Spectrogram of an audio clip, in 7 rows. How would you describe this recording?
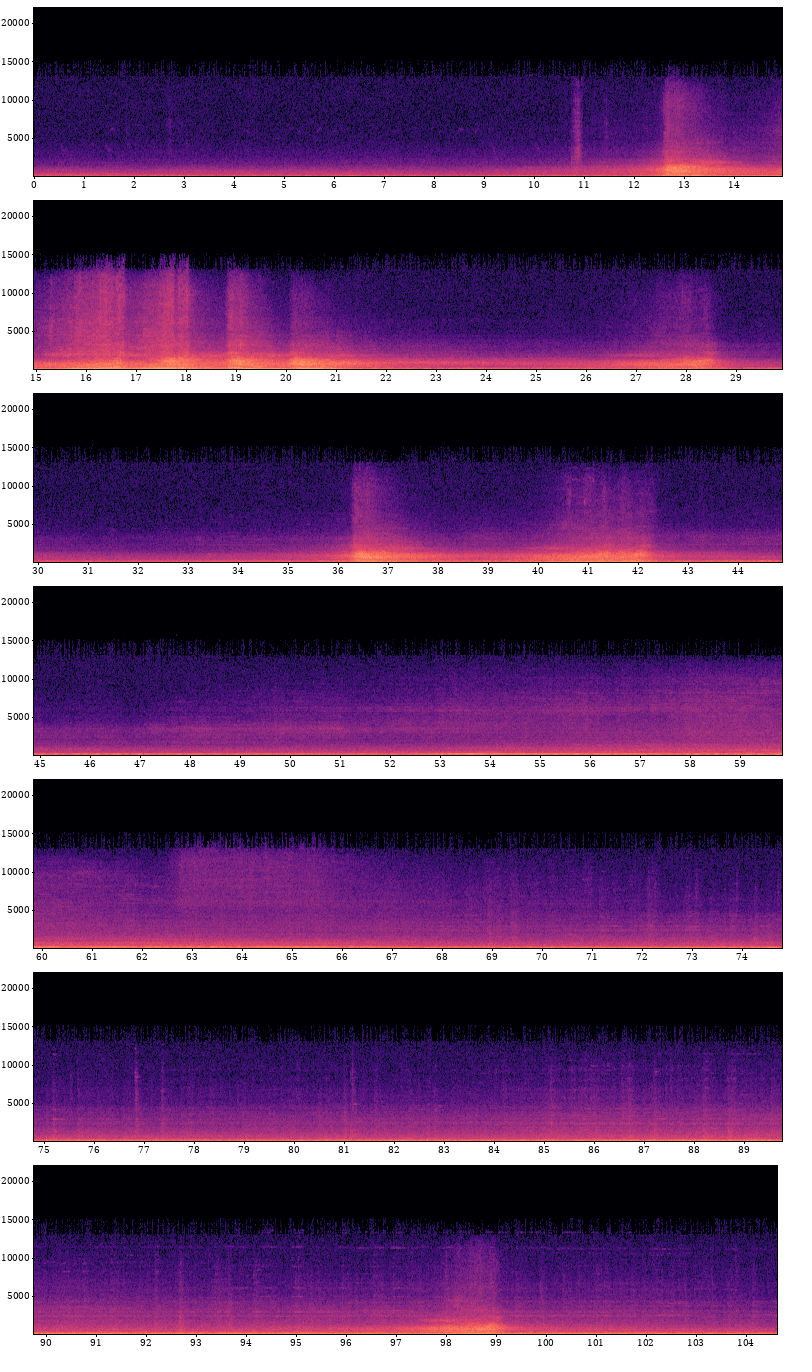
Minidisc recording from 1999. Tech Note : Sony ECM-MS907 -> Minidisc recording.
